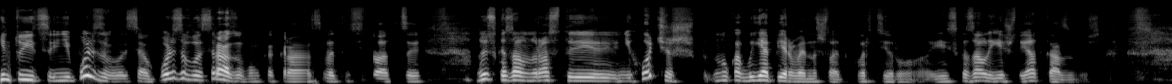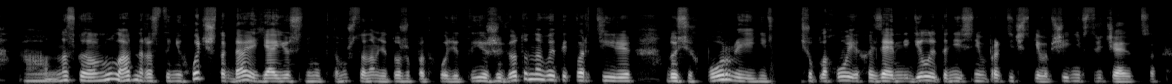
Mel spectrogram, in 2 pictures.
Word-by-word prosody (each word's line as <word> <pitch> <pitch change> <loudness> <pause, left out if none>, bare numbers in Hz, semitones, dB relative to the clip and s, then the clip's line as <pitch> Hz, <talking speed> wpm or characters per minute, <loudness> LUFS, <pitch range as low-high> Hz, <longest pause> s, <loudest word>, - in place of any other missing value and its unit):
интуицией 205 -6 +3
не 175 0 0
пользовалась, 160 - +3
а 140 -3 -1
пользовалась 225 - +2
разумом 145 - +5
как 135 -1 -13
раз 130 0 -3
в - - -24
этой 140 +1 -7
ситуации. 135 -1 -4 0.5
Ну 215 - +4
и - - +7
сказала: 200 -5 +4
"Ну, 175 - -1
раз 190 +2 +1
ты 165 -5 +2
не 150 0 -7
хочешь" 390 - -1 0.2
Ну 190 +3 -5
как 190 0 +1
бы 175 +2 +1
я 195 0 +9
первая 150 -7 +3
нашла 130 -1 -6
эту 115 - -17
квартиру. 130 - -10
И 130 +2 -8
сказала 155 +5 -1
ей, 145 -1 -2
что 140 +1 -10
я 170 - +2
отказываюсь. 115 -9 -7 0.9
А 160 -1 -7
она 195 - -2
сказала: 180 -3 +1
"Ну 205 +7 +1
ладно, 200 -4 +2
раз 160 -2 -3
ты 160 - -9
не 155 0 -5
хочешь, 270 - 0
тогда 165 +5 +1
я 150 -6 +2
её 145 +1 0
сниму, 140 0 -8
потому 140 +3 -13
что 160 -1 -6
она 145 +1 -3
мне 135 -3 -6
тоже 140 -1 -4
подходит". 130 0 -6
И 165 +1 +1
живёт 160 +6 -1
она 240 -1 +2
в - - -4
этой 200 -2 0
квартире 165 -2 0 0.3
до 160 +1 +5
сих 140 -2 -6
пор, 200 - +4
и 150 -4 -2
ничего 135 +4 -10
плохого 155 +5 -1
ей 160 -3 +1
хозяин 150 -1 +2
не 145 - -10
делает. 175 +4 +2
Они 150 0 -5
с 135 - -9
ним 155 -2 -7
практически 150 0 -5
вообще 130 +5 -5
не 155 0 -10
встречаются. 130 -4 -3
155 Hz, 190 wpm, -24 LUFS, 135-180 Hz, 0.9 s, я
